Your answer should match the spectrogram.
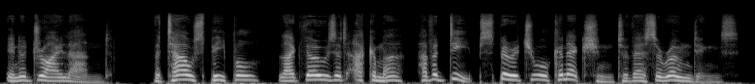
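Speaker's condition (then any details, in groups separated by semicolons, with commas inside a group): No condition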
